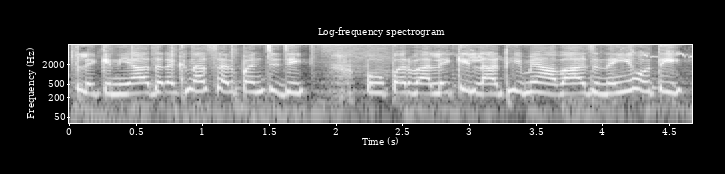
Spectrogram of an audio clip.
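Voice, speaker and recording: Wronged village mother or daughter voiced by a woman, high, pleading, righteous, cartoon tale with faint music. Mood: indignant. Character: poor wronged village widow and her daughter. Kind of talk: animated moral-story dialogue.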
